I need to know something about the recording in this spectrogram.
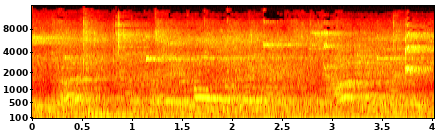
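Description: Badminton play in a large, echoing gym: racket hits and footfalls on the wooden court, with short high squeaks of shoes, over a steady din of voices from the surrounding courts.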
